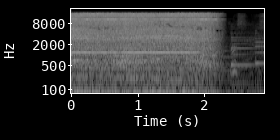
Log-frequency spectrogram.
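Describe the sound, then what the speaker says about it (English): A bendable Japanese vacuum cleaner designed for reaching under beds runs with a steady close whirring hum, then cuts off abruptly near the end. "Vacuum cleaner."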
